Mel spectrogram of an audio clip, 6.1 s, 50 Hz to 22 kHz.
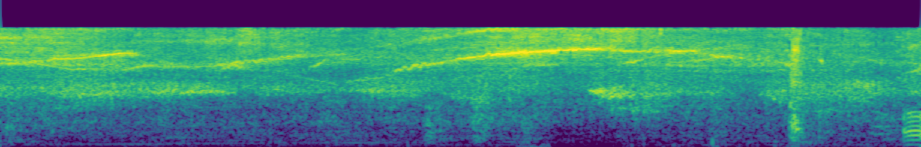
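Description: Radio-controlled F1 race cars lapping the track, their motors whining high and gliding up and down in pitch as they speed up and slow down. One sharp knock comes a little after five seconds in.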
